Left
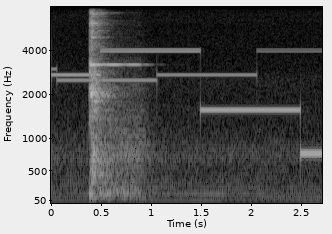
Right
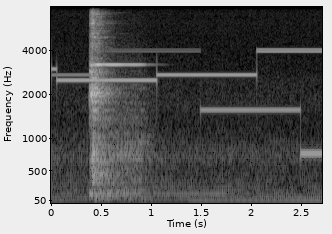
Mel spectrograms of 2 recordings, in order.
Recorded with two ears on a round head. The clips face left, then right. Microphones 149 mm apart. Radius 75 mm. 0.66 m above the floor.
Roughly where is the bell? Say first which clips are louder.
Right 1 dB; left.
